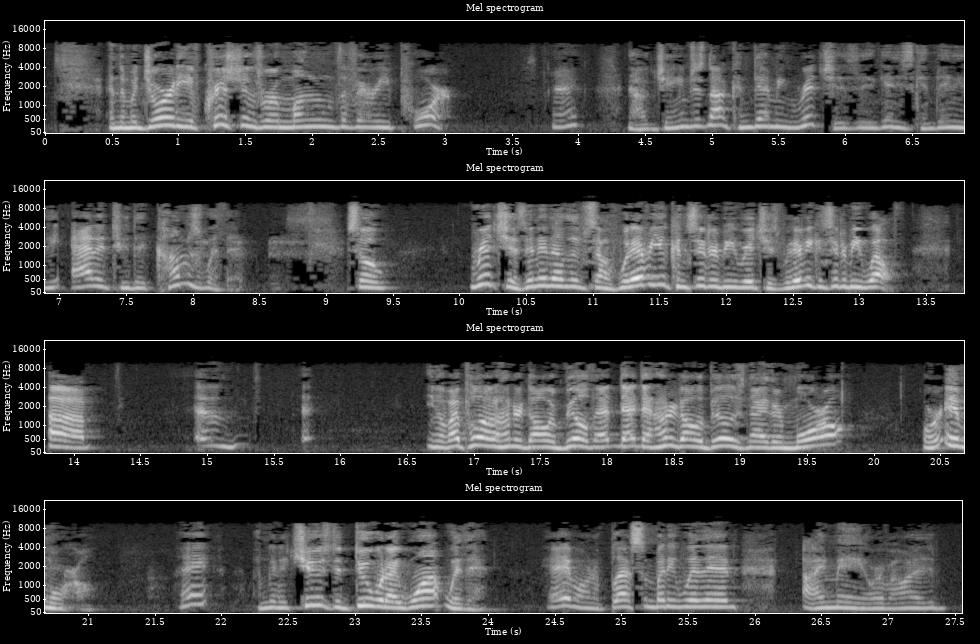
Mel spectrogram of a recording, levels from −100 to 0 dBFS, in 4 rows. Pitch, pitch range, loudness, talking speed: 230 Hz, 200-255 Hz, -22 LUFS, 205 wpm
